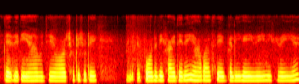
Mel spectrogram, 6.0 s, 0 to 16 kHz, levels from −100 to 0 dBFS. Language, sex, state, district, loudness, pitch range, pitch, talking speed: Hindi, female, Bihar, Araria, -18 LUFS, 175-185 Hz, 180 Hz, 200 wpm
